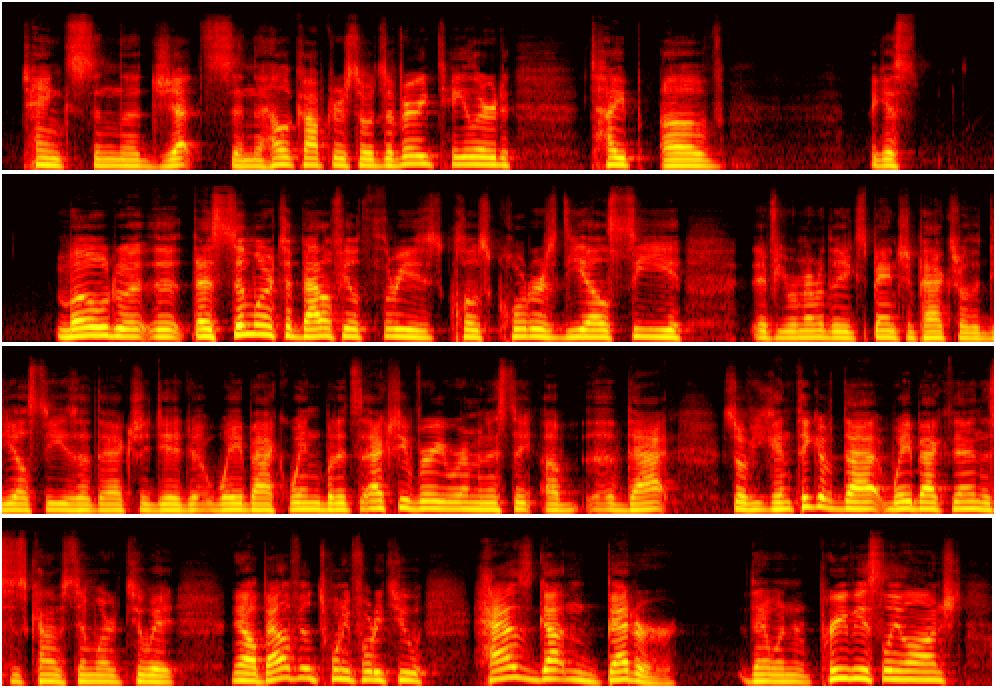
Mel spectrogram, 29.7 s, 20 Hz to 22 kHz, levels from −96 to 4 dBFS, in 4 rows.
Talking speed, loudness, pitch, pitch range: 150 wpm, -27 LUFS, 155 Hz, 145-170 Hz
